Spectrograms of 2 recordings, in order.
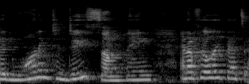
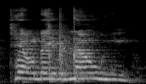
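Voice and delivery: half-joking Southern twang, a little higher and louder; southern accent; 5 semitones higher, 5 dB louder than usual. Retold or imitated. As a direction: slip into a light Southern accent for God. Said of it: "I don't know why God has that accent".

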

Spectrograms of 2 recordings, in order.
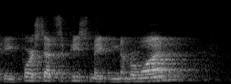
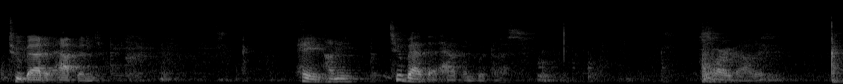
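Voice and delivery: softer, shrugging non-apology; dismissive apology; 5 semitones lower, 9 dB quieter than usual. Shown as a demonstration. Husband brushing off a fight with his wife, dismissive. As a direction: toss it off as if it barely matters. Mocking a shallow apology to spouse.

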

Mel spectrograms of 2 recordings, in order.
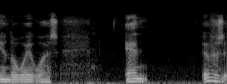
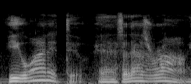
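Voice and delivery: normal talking voice

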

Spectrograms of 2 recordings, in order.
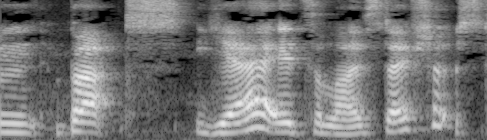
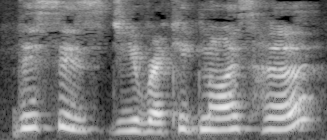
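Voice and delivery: normal talking voice

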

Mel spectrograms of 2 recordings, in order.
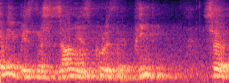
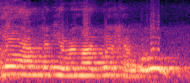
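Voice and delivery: fast, thrilled, ending in a much higher woo; so excited; 4 semitones higher than usual. Retold or imitated. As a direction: cheer it like a new remote worker. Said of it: "you're so excited".

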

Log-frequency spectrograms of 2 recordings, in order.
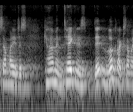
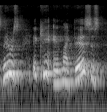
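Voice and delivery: usual speaking voice

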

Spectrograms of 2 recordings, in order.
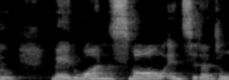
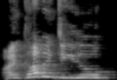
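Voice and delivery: high, raised call across the dark; shouted; 10 semitones higher, 5 dB louder than usual. A narrator's reading. Rooster calling to the lost hen, shouted. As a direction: call out loudly to reach someone. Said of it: "he shouted".

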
